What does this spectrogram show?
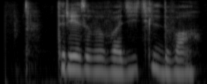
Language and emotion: Russian, neutral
